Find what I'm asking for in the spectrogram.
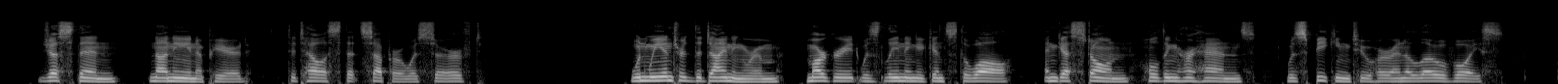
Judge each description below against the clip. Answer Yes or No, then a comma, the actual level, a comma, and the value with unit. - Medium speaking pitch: Yes, medium, 150 Hz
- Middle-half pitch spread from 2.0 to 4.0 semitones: Yes, narrow, 2.4 semitones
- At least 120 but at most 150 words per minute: Yes, average, 140 wpm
